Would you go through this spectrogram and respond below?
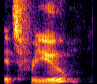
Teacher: the or gets reduced to er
